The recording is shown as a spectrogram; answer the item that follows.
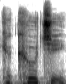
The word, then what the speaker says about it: Kikuchi: Kikuchi. Is it Kuchi? Kikuchi. Kikuchi.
